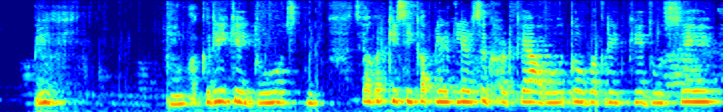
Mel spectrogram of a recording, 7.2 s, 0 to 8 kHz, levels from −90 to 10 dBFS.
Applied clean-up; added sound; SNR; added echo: neural separator model SepFormer DNS4.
